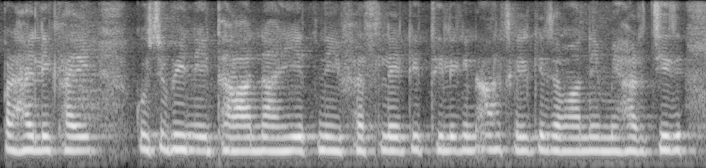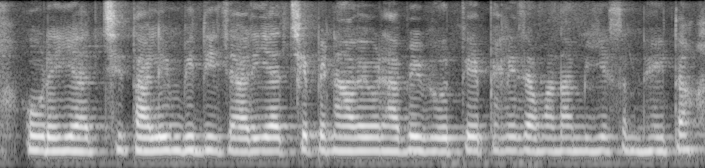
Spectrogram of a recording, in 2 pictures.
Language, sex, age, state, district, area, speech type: Urdu, female, 30-45, Bihar, Darbhanga, rural, spontaneous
